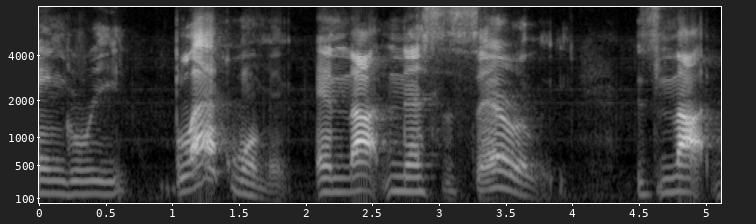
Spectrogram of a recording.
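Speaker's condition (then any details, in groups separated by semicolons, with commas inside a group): Cerebral palsy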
